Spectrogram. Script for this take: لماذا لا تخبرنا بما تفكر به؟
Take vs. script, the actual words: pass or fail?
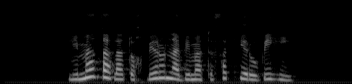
pass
